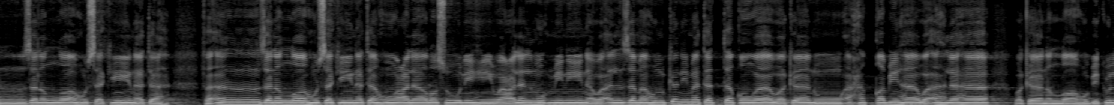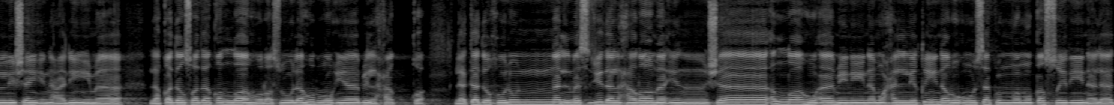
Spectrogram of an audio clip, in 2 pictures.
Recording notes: at the Houghton Masjid (West Street)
